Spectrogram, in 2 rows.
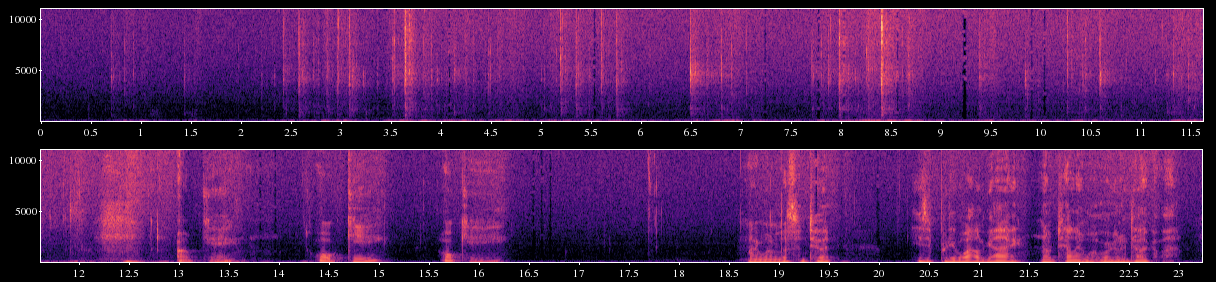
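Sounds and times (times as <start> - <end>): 
typing on a computer keyboard: 0.7 - 1.6, 2.2 - 5.9, 6.5 - 12.1
speech: 14.4 - 16.3, 19.1 - 19.6, 20.4 - 23.0.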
